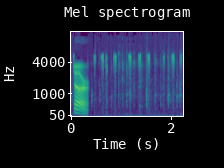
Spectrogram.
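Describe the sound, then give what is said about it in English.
Someone types a password on a computer keyboard: a short, loud electronic tone sounds first, followed by many quick, light key clicks in an uneven rhythm. “So let's go ahead and type in my password and get started.”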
